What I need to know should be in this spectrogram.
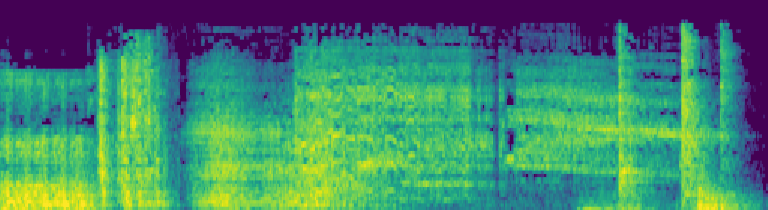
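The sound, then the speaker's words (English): A heavy dungeon door grinds and creaks for several seconds as it is shoved shut, then lands with deep, booming thuds near the end, loud with no voices. “grab that dungeon door and let's just shove her in.”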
